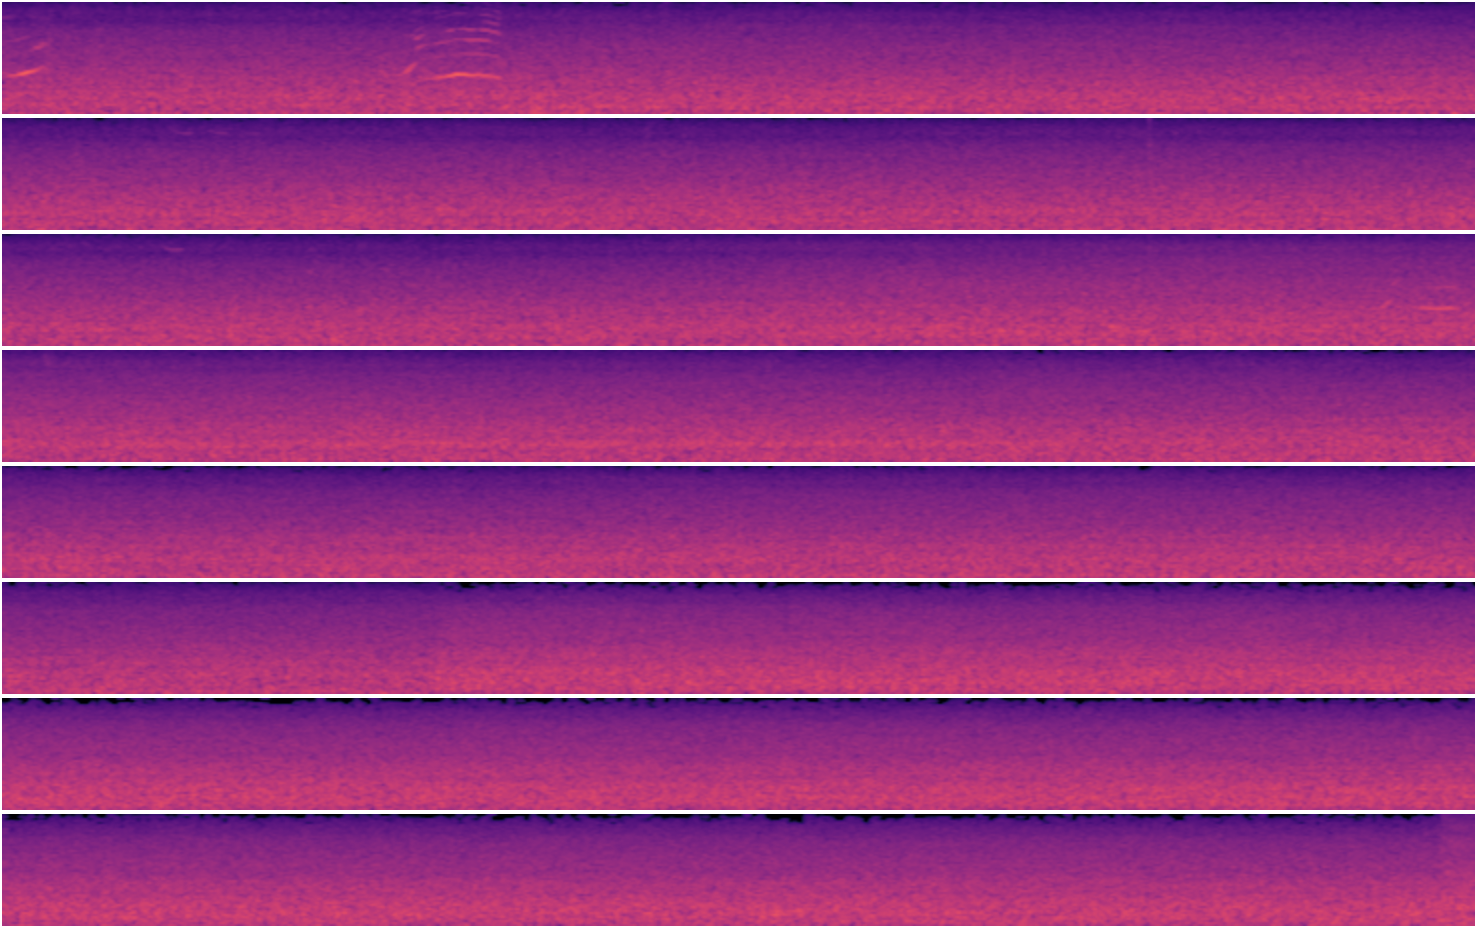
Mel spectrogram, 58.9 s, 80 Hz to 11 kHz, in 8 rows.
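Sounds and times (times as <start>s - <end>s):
flowing water of a stream: 0.0s - 58.9s.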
